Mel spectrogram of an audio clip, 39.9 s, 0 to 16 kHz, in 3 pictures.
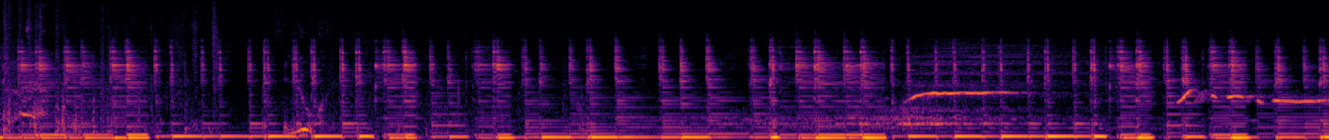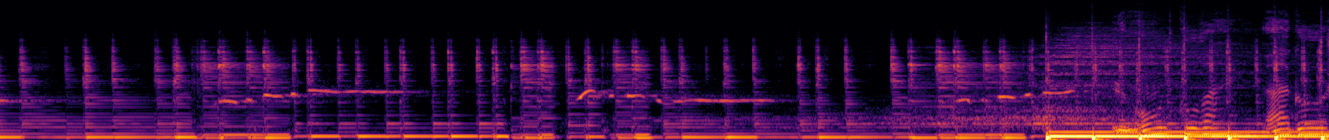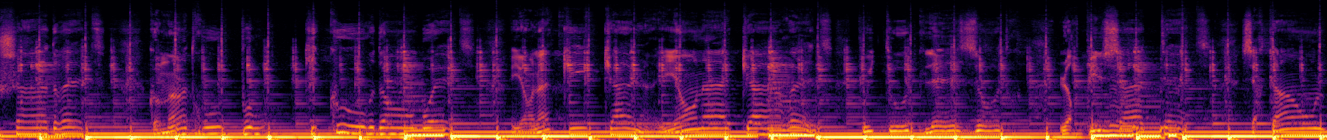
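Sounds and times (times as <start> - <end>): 
effects-laden guitar textures: 1.3 - 39.8
gliding lead melody: 21.1 - 26.0
heavy thumping bass line: 21.6 - 39.8
full-band song from an album: 22.5 - 39.8
speech: 26.6 - 27.6.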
